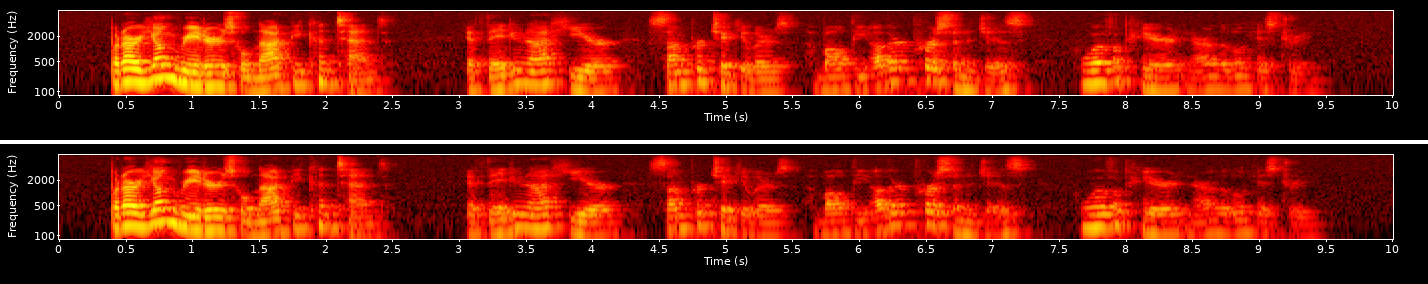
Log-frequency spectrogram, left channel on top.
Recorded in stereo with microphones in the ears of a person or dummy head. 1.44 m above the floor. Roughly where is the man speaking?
Centre.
